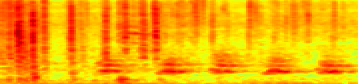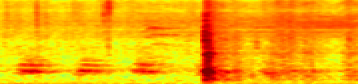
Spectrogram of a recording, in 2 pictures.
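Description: A dog's short, repeated vocal sounds, about three a second, then one sharp knock about four seconds in.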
